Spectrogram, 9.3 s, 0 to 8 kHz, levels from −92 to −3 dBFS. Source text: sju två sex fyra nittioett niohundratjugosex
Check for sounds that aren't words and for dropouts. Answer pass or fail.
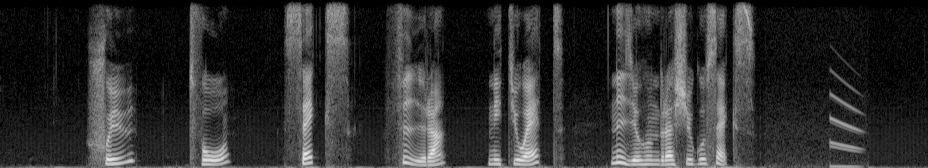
fail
